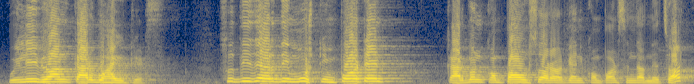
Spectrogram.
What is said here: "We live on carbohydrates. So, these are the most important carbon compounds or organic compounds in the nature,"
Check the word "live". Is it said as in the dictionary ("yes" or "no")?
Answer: no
